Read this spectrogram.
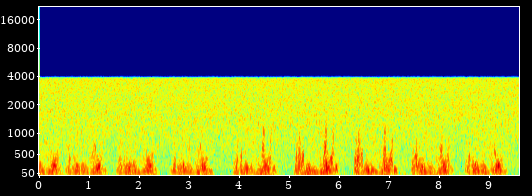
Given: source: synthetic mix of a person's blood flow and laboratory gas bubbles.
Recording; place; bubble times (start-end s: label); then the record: Doppler ultrasound of blood flow; precordium
no bubbles
From the record:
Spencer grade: 0 (complete lack of bubble signals)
